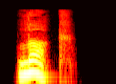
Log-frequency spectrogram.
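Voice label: "look", American English, female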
